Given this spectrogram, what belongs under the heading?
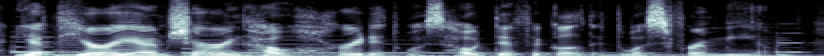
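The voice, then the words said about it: Weak voice, not fully recovered. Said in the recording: “I lost my voice and how my voice is right now, and it's not fully recovered.”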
